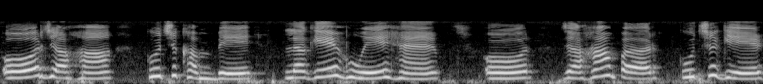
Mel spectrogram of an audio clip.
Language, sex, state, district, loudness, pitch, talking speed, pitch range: Hindi, female, Punjab, Pathankot, -13 LUFS, 290 Hz, 100 wpm, 275-335 Hz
